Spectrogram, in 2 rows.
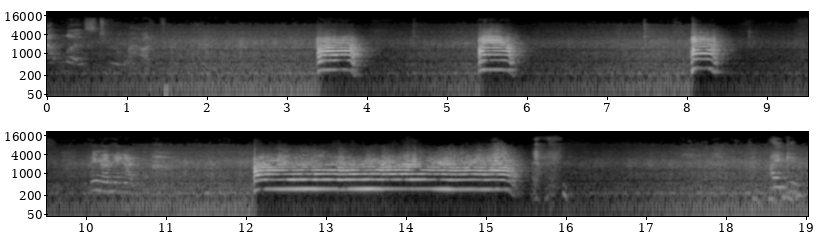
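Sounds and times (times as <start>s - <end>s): trumpet blowing short loud notes: 3.4s - 4.1s, 5.4s - 6.1s, 8.0s - 8.6s, 12.1s - 15.5s.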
